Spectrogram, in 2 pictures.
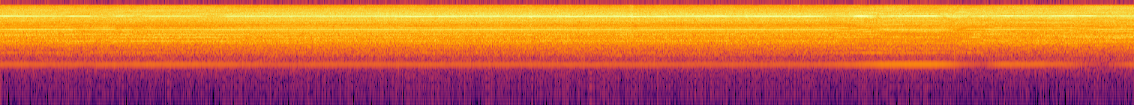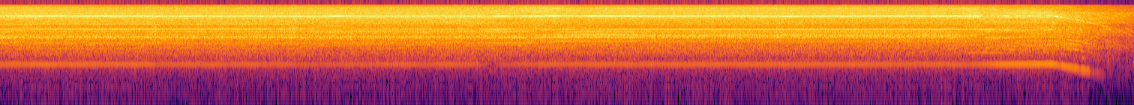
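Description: Handheld rotary tool with a small polishing wheel running at a steady high speed, a constant whine, as it polishes a steel rifle bolt extractor that has been hanging up. It is switched off near the end and winds down.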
